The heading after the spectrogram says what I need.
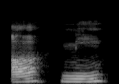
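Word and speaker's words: ʻanianiau: Then we have our ani-ani-o. A-ni-a-ni-a-u. A-ni-a-ni-u.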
